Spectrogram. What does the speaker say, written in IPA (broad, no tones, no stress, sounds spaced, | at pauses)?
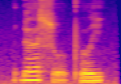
ɗ ə ɬ o̰ pʼ ʊ i̯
